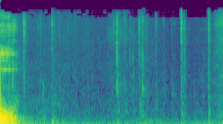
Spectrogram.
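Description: Computer keyboard typing: a handful of faint, scattered keystrokes.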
